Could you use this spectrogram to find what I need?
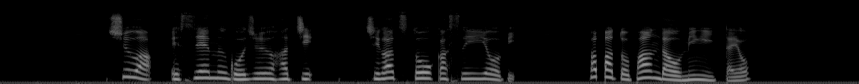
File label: SHURE SM58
